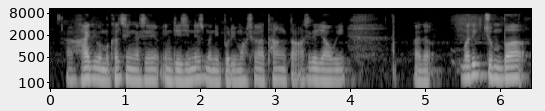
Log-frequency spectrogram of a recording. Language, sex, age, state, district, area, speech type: Manipuri, male, 18-30, Manipur, Bishnupur, rural, spontaneous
